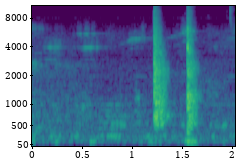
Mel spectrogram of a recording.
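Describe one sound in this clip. Poker chips clatter onto a table.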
